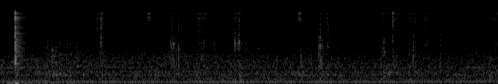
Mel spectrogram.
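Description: Tarot cards are shuffled and drawn by hand, making a quiet, continuous papery riffle with light slaps and flicks. Nobody speaks.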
